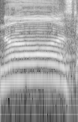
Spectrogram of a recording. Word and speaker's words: Nernst: नर्स्ट equation, नर्स्ट N silent है, नर्स्ट equation.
